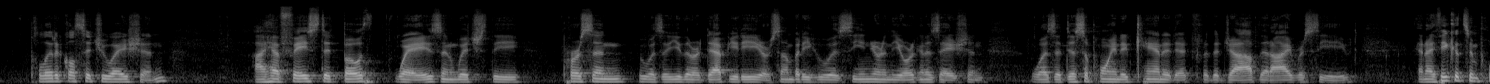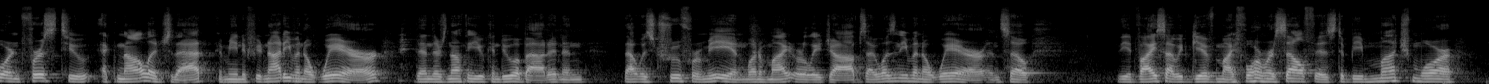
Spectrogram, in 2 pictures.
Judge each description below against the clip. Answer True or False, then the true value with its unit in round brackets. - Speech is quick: False (180 wpm)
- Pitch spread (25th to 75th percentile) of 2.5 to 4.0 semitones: True (2.9 semitones)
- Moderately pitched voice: False (120 Hz)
